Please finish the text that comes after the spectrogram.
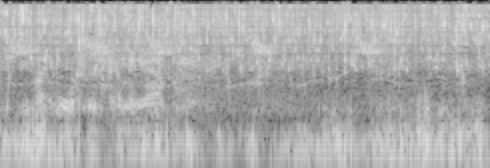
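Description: Hot water pouring from the outlet of a wood-burning pool heater, a steady loud splashing gush, with a voice briefly audible over the flow.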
